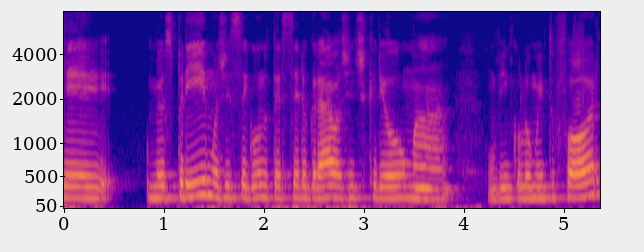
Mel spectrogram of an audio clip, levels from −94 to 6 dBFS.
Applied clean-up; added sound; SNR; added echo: neural mask model Resemble Enhance denoiser.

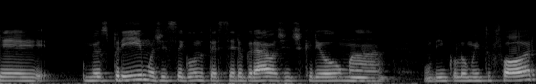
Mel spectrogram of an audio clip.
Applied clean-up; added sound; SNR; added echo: none; Meow / Purr; 19 dB; none.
